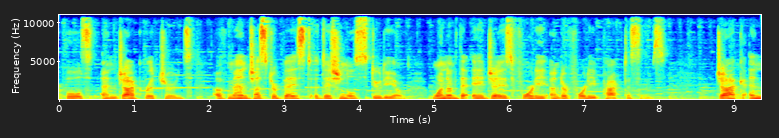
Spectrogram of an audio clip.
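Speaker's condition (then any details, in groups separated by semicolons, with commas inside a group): No condition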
